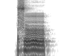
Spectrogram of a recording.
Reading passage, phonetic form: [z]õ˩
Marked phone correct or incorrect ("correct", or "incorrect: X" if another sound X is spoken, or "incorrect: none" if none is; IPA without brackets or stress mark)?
correct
